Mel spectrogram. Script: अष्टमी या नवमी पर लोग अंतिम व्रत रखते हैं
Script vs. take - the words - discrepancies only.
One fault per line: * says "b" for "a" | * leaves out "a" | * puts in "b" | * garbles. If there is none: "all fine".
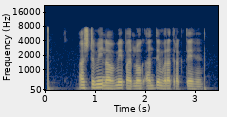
* leaves out "या"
